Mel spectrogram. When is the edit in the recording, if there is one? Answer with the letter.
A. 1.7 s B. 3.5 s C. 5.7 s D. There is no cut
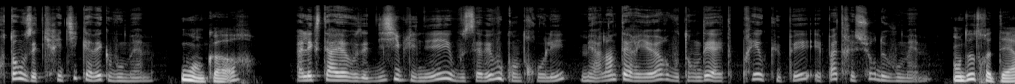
D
